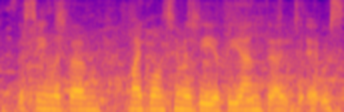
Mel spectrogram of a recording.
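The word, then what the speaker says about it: Timothée: It's actually pronounced Timothy is our special guest this evening.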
